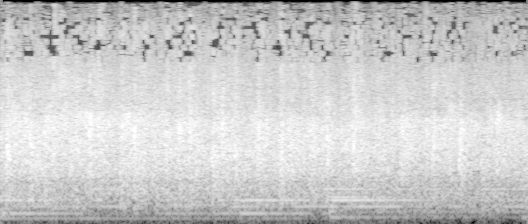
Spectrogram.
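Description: Sustained audience applause, a dense, steady wash of many hands clapping at an even loudness throughout, with a faint low hum of voices or music underneath.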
